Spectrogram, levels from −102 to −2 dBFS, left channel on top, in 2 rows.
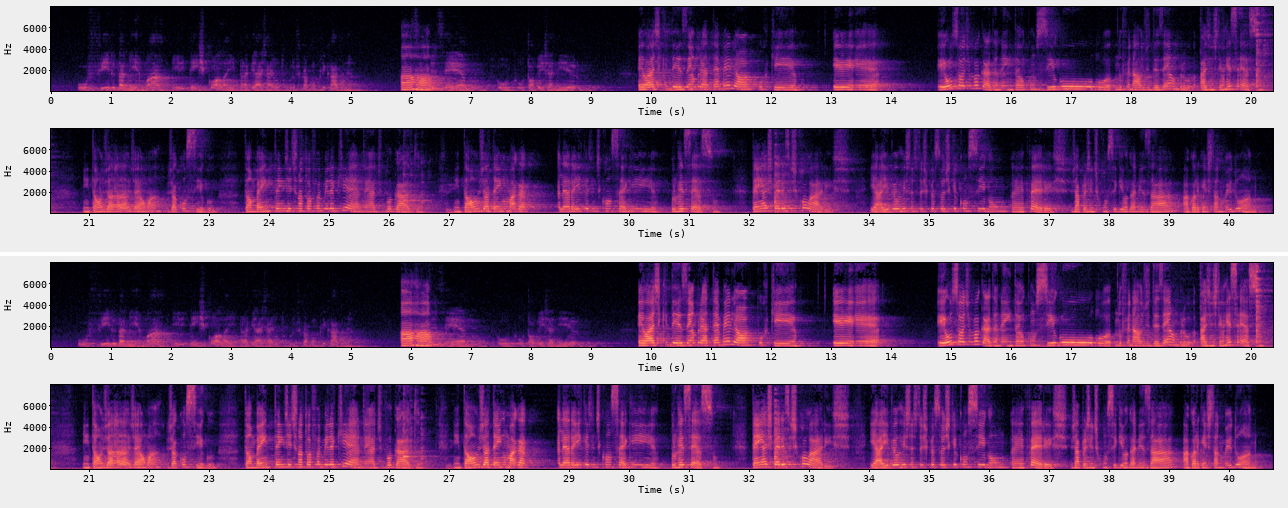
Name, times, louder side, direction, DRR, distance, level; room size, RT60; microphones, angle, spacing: voice 1, 0.4-5.1 5.8-8.9 10.3-10.4 16.4-16.6 21.0-21.1 26.9-27.2 34.2-34.4, left 1 dB, 75° left, 2 dB, 3.2 m, -46 dB
voice 2, 5.8-6.5 9.8-12.6 13.0-13.9 14.8-20.2 20.9-26.6 27.1-28.3 28.8-31.5 32.1-33.7 34.0-40.5, right 3 dB, 75° right, 11 dB, 1.1 m, -32 dB
sound 1, 16.4-34.8, right 6 dB, 55° right, 1.4 m, -49 dB
24.0 x 20.5 x 7.0 m, 1.5 s
head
